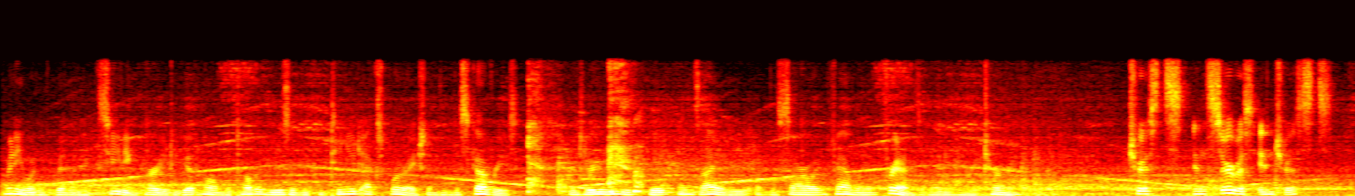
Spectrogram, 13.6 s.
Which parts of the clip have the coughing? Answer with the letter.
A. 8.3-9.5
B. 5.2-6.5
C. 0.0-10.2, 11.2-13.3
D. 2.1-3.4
B.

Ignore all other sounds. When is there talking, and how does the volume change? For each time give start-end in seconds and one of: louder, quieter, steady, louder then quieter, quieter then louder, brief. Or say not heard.
0.0-10.2 steady
11.2-13.3 brief.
